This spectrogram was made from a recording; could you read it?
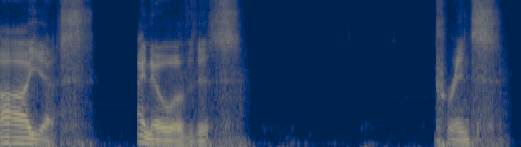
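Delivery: haughty, lofty drawl, spoken slowly. The creature the party carries steps up and answers them, in a high and mighty voice. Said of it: "high almighty kind of voice".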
